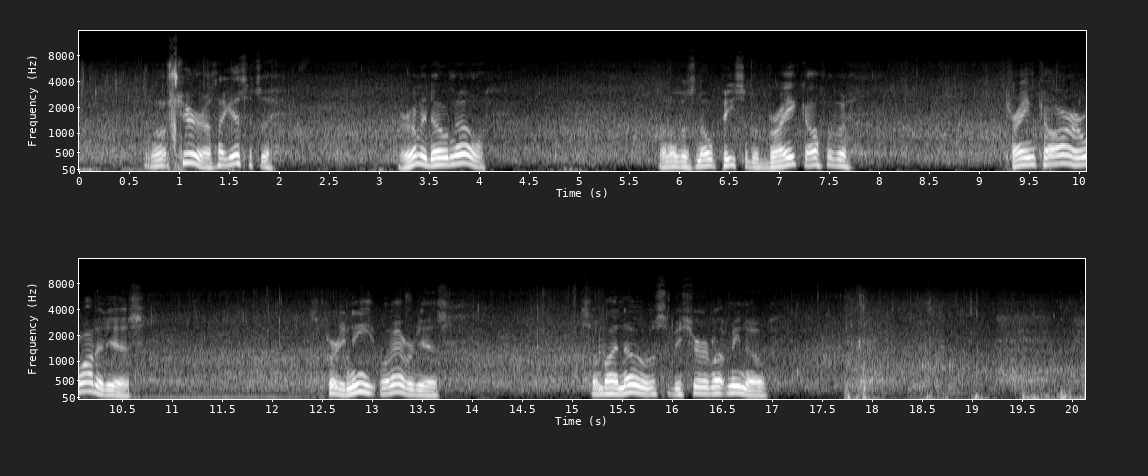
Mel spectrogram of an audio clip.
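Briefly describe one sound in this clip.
Shallow river water flows and ripples steadily.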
